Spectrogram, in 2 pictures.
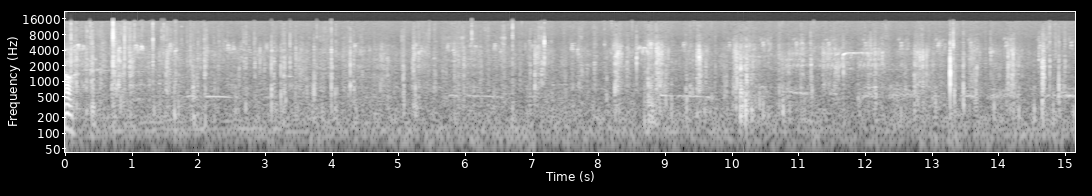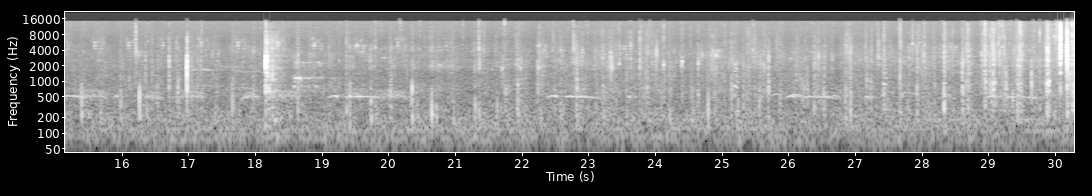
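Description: Hoofbeats of a chestnut Quarter Horse–Tennessee Walker cross gelding on arena sand, a run of irregular soft knocks as it walks and trots.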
